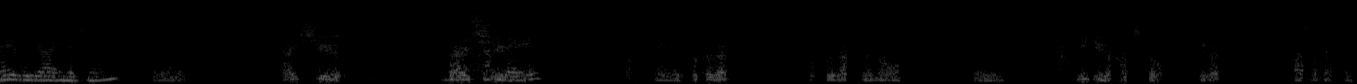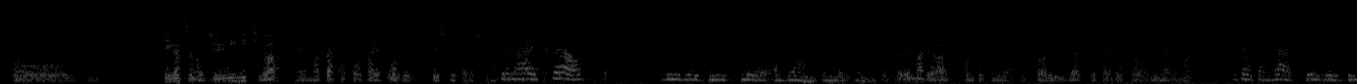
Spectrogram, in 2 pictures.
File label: announcement; sunday message 2020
